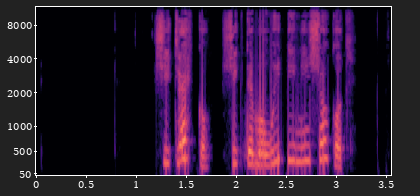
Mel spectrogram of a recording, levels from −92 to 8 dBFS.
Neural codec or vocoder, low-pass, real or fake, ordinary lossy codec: none; 10.8 kHz; real; Opus, 64 kbps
